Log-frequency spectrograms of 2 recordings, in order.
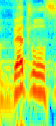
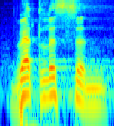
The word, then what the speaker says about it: Vetlesen: you have not understood the proper norwegian pronunciation which i have from a descendent of mr. whet listen swallow the v make it sound more like a w and and it's wet listen not anyway I'm Fareed Zakaria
